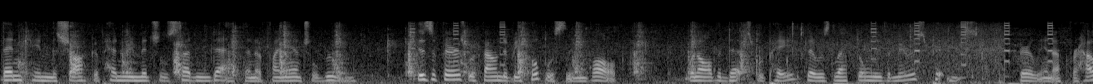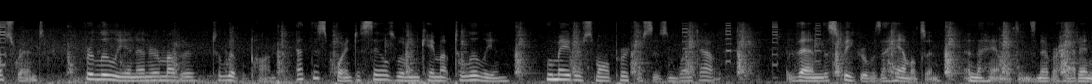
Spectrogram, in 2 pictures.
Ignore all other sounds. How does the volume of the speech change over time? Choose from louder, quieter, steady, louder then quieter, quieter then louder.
steady.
